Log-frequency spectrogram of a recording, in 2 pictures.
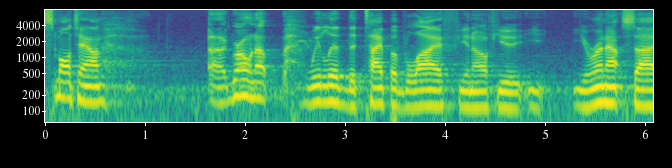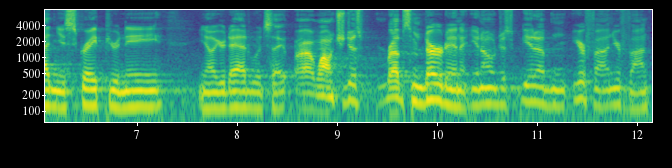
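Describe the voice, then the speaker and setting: A man with a Southern US accent, at a moderate pace with ordinary pitch variation. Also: medium pitch for a man. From US South, rural western Kentucky. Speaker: aviation student panelist. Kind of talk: panel discussion.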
